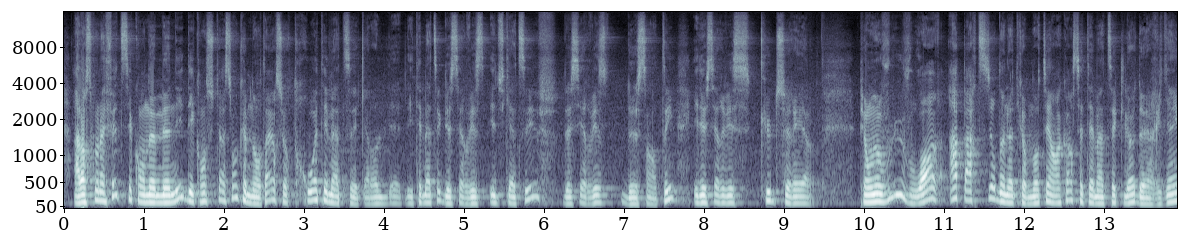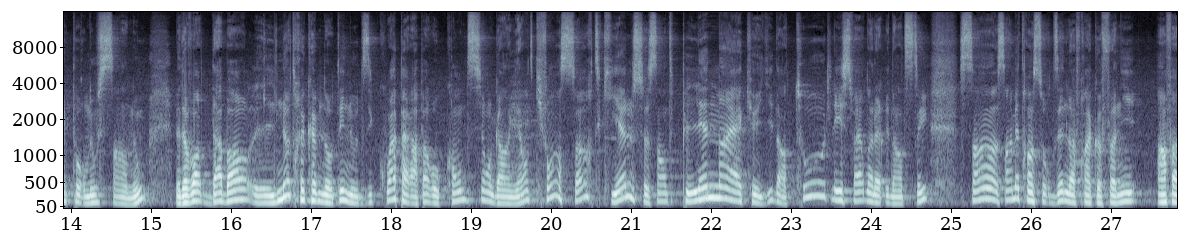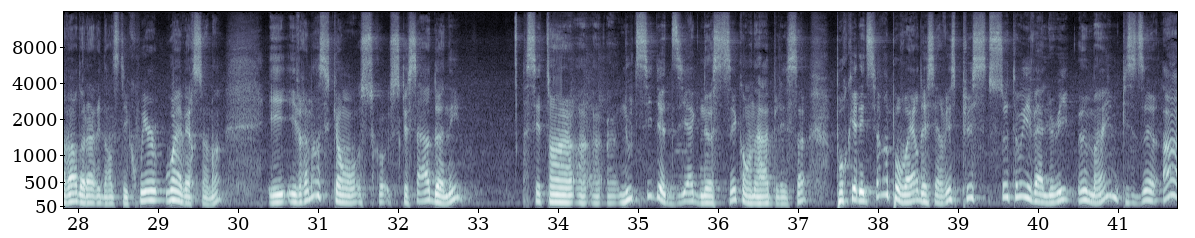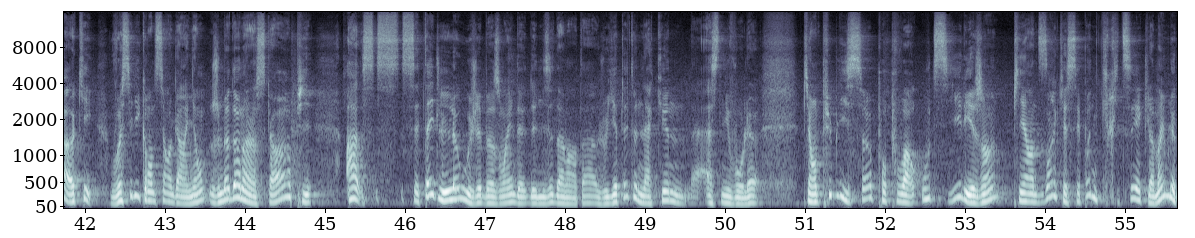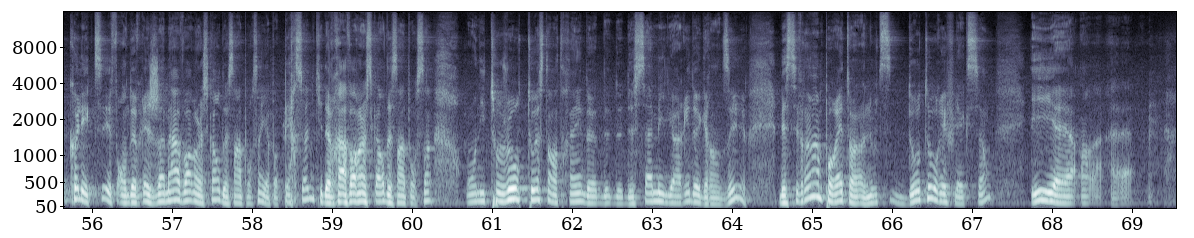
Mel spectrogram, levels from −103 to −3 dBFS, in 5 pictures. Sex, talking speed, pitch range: male, 205 wpm, 130-170 Hz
